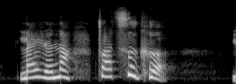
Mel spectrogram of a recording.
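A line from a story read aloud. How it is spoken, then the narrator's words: Sudden shout. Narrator (Chinese): 宇文天清忽然大叫起来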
